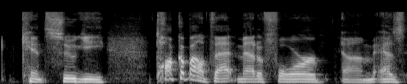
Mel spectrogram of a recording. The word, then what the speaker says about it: kintsugi: It's a Japanese word. I think we said you pronounce it kintsugi.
